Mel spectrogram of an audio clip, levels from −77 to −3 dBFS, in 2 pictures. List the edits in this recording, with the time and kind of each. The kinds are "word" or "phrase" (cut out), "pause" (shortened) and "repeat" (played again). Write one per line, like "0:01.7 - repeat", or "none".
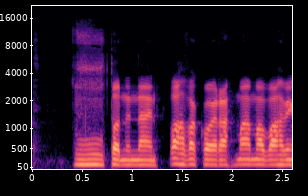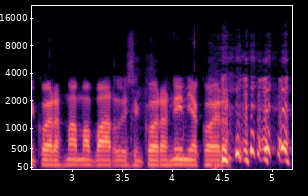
0:01.3 - pause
